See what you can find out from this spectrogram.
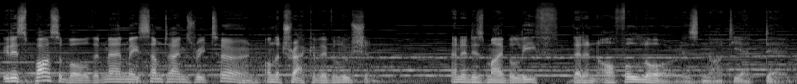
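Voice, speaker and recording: A man's voice: fairly low pitch, lively intonation, moderate pace, lightly acted. Man doing a old radio announcer, theatrical n earnest, music playing under him. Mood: portentous. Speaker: radio announcer and sponsor host. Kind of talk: 1930s radio announcing, melodramatic. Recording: music behind the voice.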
